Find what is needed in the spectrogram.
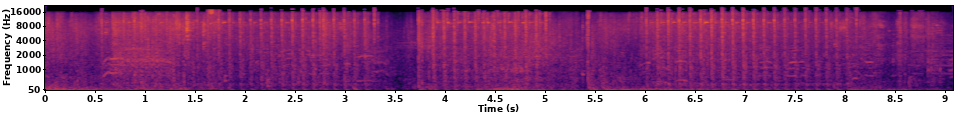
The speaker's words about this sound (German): weil so viele Explosionen in dem Film sind, wahnsinnig viel lautes Kampfgeschehen.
